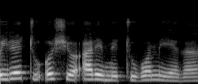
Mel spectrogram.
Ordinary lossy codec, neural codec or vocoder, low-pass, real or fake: MP3, 64 kbps; codec, 24 kHz, 0.9 kbps, WavTokenizer, medium speech release version 1; 9.9 kHz; fake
